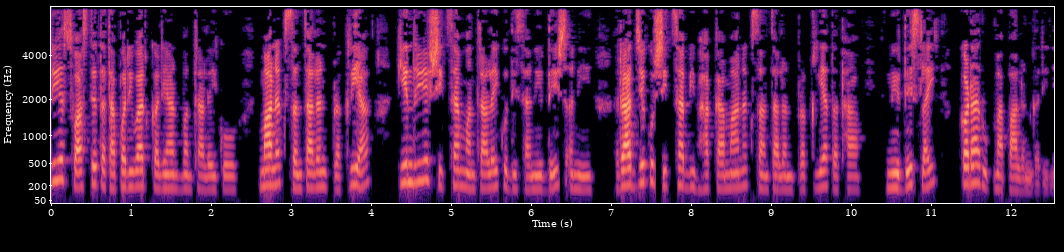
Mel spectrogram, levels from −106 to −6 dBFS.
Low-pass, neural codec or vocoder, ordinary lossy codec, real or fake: none; none; none; real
